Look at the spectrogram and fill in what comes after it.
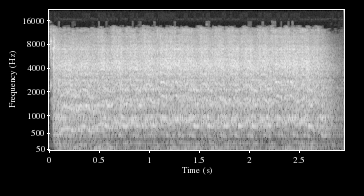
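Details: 1972 Plymouth Fury III during ignition troubleshooting: the starter spins the engine steadily for about three seconds with no firing, while the coil test light goes bright during cranking, so that part of the system is working. Cranks but won't start; cause not yet confirmed.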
